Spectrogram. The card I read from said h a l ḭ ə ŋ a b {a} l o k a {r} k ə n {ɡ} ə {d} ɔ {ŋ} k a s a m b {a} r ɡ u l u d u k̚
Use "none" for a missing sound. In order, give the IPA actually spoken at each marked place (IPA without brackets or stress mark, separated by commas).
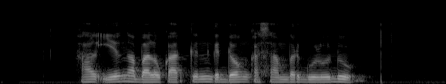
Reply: a, r, ɡ, d, ŋ, ə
